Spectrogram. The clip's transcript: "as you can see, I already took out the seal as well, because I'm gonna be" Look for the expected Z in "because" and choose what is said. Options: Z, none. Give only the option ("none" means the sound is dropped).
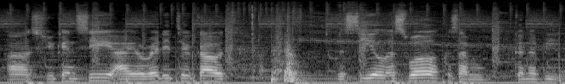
none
